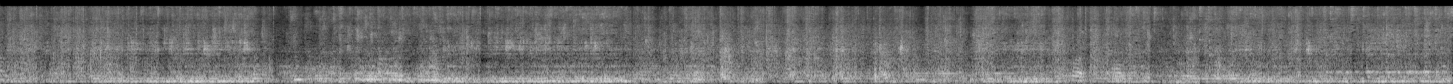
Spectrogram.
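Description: Kitchen tap running into a sink during dishwashing, a steady rush of water with a few light knocks.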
